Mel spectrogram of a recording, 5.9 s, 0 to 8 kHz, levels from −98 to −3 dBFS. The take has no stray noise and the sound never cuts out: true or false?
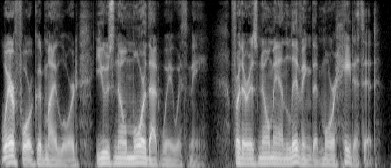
true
